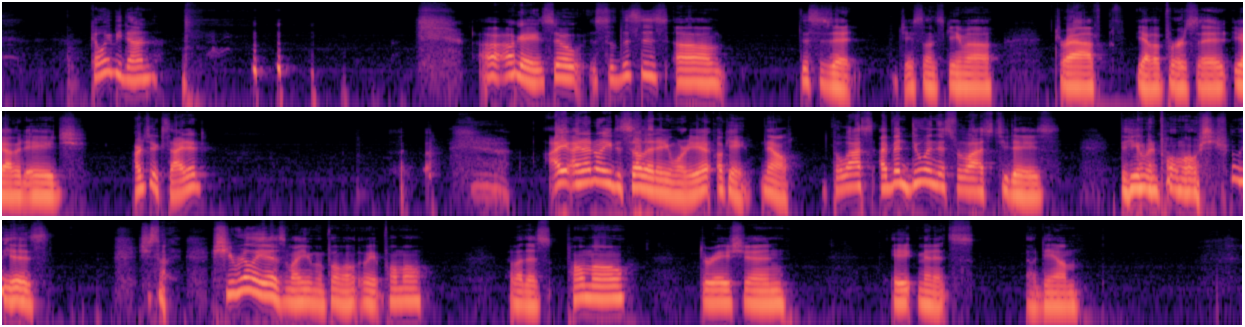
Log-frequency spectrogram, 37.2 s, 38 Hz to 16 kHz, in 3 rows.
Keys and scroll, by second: 20.5-23.1 typing, 24.3-25.6 typing, 28.5-33.8 typing, 34.1 Return, 34.8-37.2 typing.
